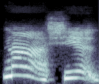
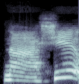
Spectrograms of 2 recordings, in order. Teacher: 那 些 those it is a fourth tone 哪 些 which it is a third tone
